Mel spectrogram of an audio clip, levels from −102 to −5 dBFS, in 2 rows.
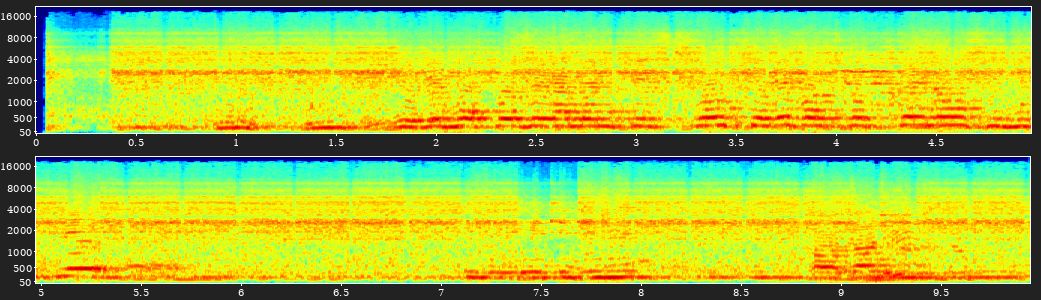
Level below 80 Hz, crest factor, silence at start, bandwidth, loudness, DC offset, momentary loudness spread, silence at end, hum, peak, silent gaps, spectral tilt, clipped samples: -48 dBFS; 6 dB; 0.05 s; 19.5 kHz; -15 LUFS; under 0.1%; 3 LU; 0 s; none; -10 dBFS; none; -3 dB/octave; under 0.1%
